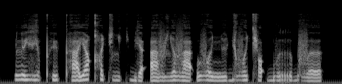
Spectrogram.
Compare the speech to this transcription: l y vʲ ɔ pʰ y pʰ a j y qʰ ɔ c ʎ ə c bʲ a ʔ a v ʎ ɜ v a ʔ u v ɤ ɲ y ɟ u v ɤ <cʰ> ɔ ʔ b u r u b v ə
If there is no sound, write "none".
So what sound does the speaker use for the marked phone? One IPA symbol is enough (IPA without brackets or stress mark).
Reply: cʰ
